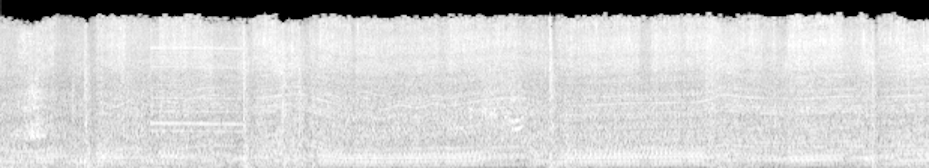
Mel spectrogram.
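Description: An old racing car's engine roars steadily, rising and falling in pitch as it speeds along a road.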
